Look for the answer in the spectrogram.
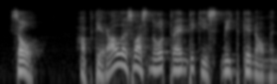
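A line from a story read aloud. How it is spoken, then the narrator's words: Plain. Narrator (German): fragte Karl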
